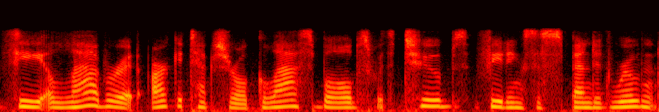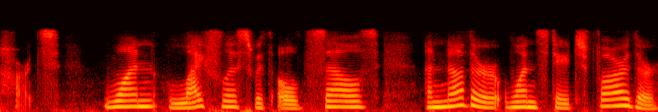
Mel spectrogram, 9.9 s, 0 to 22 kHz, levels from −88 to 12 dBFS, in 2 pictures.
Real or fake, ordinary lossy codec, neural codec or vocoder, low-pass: fake; Opus, 16 kbps; codec, 16 kHz, about 1 kbps, DyCAST, with the encoder's durations; 7.2 kHz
